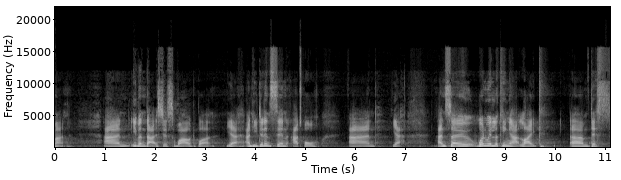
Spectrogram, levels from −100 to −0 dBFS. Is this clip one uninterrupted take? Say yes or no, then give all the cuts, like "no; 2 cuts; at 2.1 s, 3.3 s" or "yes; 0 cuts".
yes; 0 cuts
